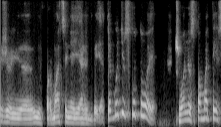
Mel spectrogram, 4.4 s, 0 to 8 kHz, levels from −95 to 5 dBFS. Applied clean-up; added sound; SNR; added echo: none; none; none; none.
